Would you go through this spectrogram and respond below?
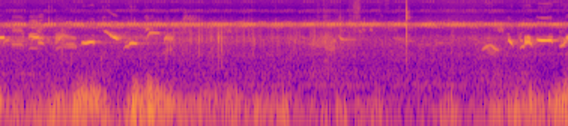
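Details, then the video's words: Meadow grasshoppers in May keep up a continuous thin, high buzzing hum, while short twittering bird notes come and go and soft wind thumps pulse underneath. "мне кажется раньше кузнечики начинали не в мае стрекотать"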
